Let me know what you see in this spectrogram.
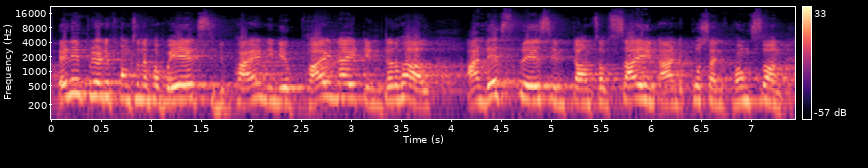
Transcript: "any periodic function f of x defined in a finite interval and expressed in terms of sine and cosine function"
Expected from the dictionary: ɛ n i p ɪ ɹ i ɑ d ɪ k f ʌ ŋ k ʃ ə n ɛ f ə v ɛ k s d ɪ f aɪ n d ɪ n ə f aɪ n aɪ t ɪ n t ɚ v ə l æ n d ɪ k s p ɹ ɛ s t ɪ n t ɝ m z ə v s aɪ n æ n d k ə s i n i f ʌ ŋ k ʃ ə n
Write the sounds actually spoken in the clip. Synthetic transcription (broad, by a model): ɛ n i p ɹ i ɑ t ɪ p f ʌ ŋ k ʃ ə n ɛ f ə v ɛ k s d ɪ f aɪ n d ɪ n ə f aɪ n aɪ t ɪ n t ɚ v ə l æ n d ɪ k s p ɹ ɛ s ɪ n t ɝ m s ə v s aɪ n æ n d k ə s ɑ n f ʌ ŋ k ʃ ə n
